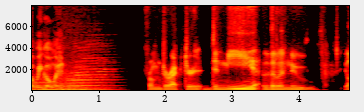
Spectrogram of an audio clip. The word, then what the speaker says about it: Denis Villeneuve: From director Denis Villeneuve. You like that, Kody? Good pronunciation.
